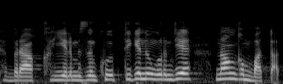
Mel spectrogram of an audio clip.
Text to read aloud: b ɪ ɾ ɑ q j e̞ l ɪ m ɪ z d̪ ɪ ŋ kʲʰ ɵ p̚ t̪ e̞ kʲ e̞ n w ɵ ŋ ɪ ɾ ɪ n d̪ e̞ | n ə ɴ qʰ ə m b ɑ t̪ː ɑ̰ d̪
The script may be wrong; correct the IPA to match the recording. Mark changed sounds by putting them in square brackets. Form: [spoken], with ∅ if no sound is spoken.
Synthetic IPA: b ɪ ɾ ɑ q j e̞ l ɪ m ɪ z d̪ ɪ ŋ kʲʰ ɵ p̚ t̪ e̞ [ɡʲ] e̞ n w ɵ ŋ ɪ ɾ ɪ n d̪ e̞ | n [ɑ] ɴ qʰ ə m b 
